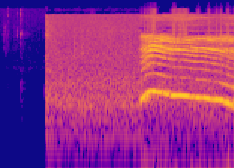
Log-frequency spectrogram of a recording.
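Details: Young girl with Dravet syndrome who has no speech and communicates non-symbolically, vocalizing during play; non-symbolic vocalization (absent speech).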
